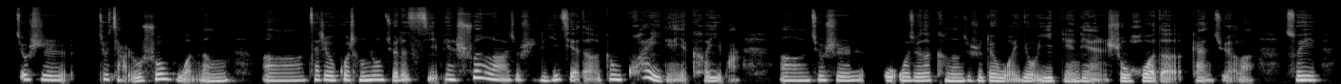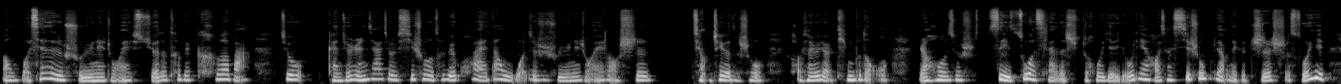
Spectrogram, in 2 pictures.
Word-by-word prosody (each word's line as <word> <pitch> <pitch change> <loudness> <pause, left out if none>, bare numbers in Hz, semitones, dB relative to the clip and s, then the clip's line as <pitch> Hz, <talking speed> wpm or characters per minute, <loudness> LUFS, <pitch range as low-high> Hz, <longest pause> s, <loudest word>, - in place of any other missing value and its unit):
就 225 - 0
是 215 -3 0 0.3
就 235 - -2
假 195 -5 -3
如 160 - +1
说 240 +7 +2
我 - - -1
能， 165 -4 -1 0.3
啊， 180 +1 -2
在 215 0 0
这 210 - +3
个 195 - +4
过 205 +1 0
程 200 0 +2
中 215 0 +3
觉 190 -3 -1
得 210 +2 +1
自 215 - -8
己 280 - -3
变 225 -3 +2
顺 310 +9 +1
了， 210 -2 +2
就 210 +1 -3
是 195 -1 -16
理 180 - 0
解 200 -4 -1
得 - - -6
更 230 -1 +2
快 320 +7 -2
一 - - +5
点 - - -6
也 - - -4
可 - - -5
以 - - +2
吧。 - - -12 0.4
嗯， 180 0 +1
就 200 +1 0
是 195 0 0
我 175 - +2
我 175 - +3
觉 170 0 +2
得 180 +1 +2
可 180 -1 -3
能 160 0 +4
就 180 - -1
是 165 - -2
对 170 0 +2
我 155 +5 +2
有 160 -5 +1
一 155 0 +3
点 160 - -2
点 205 +8 -2
收 155 -5 +1
获 160 0 +4
的 295 -1 -2
感 - - -3
觉 - - -7
了。 - - -7 0.3
所 200 - +1
以， 200 -1 +3 0.2
嗯， 185 0 +1
我 190 - -2
现 260 +8 +2
在 260 - +3
就 210 - +5
属 200 - -1
于 160 - +4
那 170 0 +4
种， 170 -1 -4
哎， 180 +2 -1
学 185 -2 -2
得 195 - 0
特 210 +2 -4
别 205 - 0
磕 230 +3 0
巴， 215 - -2 0.3
就 220 -3 +1 0.2
感 175 -3 +1
觉 185 - +1
人 205 0 +5
家 245 +1 -1
就 235 -2 -1
是 205 - +2
吸 205 +3 -2
收 230 0 -1
得 - - +1
特 225 - -2
别 200 -1 +4
快。 200 -1 -3
但 230 +3 0
我 - - -4
就 210 -1 -3
是 200 0 -4
属 180 - -6
于 165 +1 +1
那 180 - +1
种， 190 +3 -5
哎， 195 -2 -2
老 205 -2 -3
师 195 +3 -1 0.4
讲 185 -2 -1
这 200 +4 +3
个 185 - +4
的 180 - -3
时 175 +3 -5
候， 180 0 -1 0.2
好 - - -9
像 185 0 +3
有 195 - +6
点 195 - +2
儿 - - -7
听 200 0 +3
不 210 - +3
懂。 215 +1 -4 0.3
然 170 - +2
后 195 +2 +4
就 200 +1 0
是 190 -1 -6
自 225 - +3
己 175 - +7
做 230 +7 +4
起 - - -2
来 - - -1
的 - - -1
时 - - -6
候 180 0 -1
也 160 -2 +2
有 195 - +1
点 230 -1 +3
好 165 - -1
像 205 +2 0
吸 195 - +2
收 265 +4 +3
不 275 - -14
了 220 -7 +2
那 - - -1
个 - - -6
知 175 - 0
识， 190 +1 -5
所 195 +5 +1
以 275 -4 +6
195 Hz, 315 characters per minute, -20 LUFS, 180-215 Hz, 0.4 s, 己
